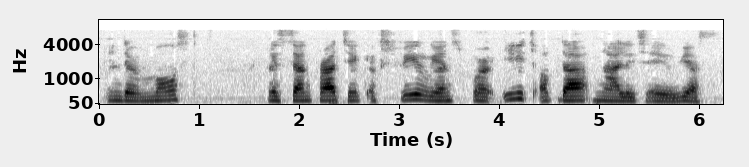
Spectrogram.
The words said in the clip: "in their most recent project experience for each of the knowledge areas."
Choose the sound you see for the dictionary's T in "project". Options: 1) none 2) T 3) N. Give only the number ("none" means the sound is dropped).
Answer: 1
